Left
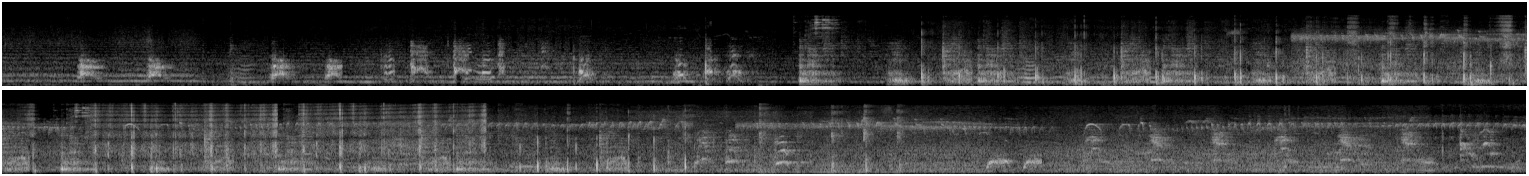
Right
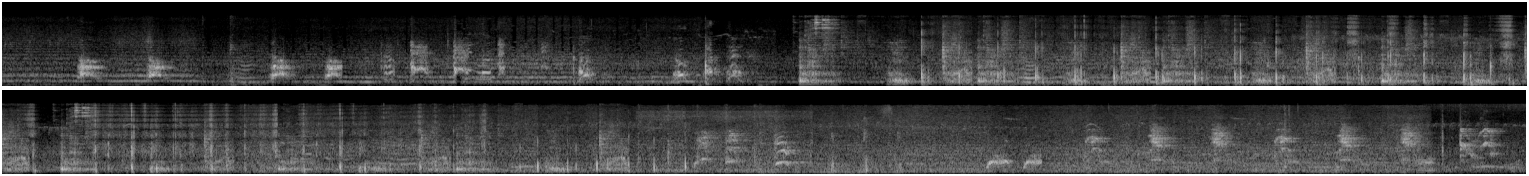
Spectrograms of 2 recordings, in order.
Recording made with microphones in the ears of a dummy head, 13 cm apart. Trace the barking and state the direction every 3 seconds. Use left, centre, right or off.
right, right, right, right, right, centre, centre, right, right, right.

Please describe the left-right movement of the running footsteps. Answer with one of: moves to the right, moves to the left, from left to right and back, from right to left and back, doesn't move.
moves to the left.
